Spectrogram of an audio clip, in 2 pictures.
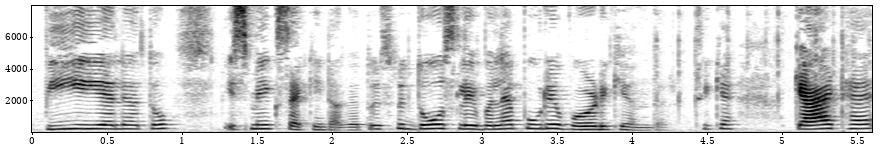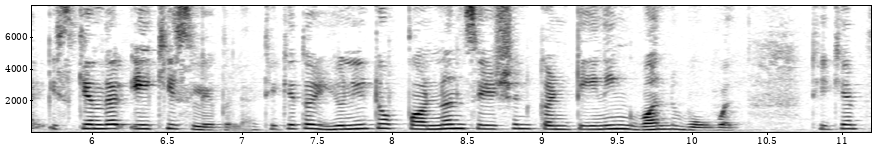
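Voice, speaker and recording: A woman teacher explaining a lesson step by step, checking in often and reading out definitions slowly. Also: fairly high pitch. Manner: reads English definitions slowly and carefully. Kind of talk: exam-prep lesson.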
